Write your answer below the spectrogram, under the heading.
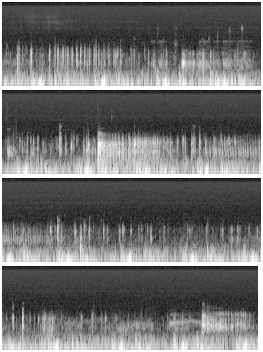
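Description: Loud, continuous low gurgling and rumbling with bubbly surges; typical stomach growling from gas and fluid moving through the gut.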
